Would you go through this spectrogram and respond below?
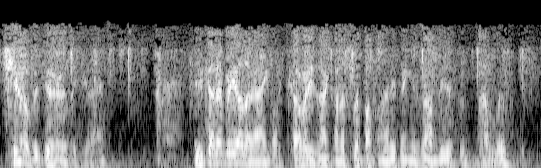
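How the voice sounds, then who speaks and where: An actor playing a weary, dry American police detective in an old radio crime drama, speaking in a deadpan, matter-of-fact way. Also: male voice, on the low side, very fast, noisy background, lightly acted. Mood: matter-of-fact doubt. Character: weary, dry middle-aged police detective, narrating his case. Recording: dull vintage radio recording with music.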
